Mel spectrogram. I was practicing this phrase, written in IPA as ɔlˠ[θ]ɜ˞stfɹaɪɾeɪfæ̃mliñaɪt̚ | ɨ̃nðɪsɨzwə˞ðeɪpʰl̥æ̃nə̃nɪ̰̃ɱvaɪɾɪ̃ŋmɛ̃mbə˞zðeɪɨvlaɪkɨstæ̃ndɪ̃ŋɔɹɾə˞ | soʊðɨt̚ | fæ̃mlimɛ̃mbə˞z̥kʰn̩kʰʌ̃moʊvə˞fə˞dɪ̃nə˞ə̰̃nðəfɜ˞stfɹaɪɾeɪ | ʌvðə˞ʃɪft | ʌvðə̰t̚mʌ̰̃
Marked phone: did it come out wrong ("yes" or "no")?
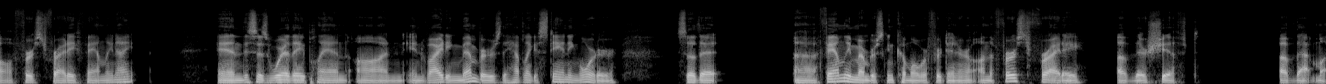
yes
